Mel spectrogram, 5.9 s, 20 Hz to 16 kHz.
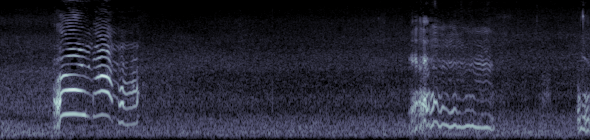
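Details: An 11-month-old female French Bulldog expresses dismay at her rock with two bursts of whining, talk-like yowls, the first wavering up and down, the second sliding lower, oddly like "Oooh MAMA!", over a quiet background.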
